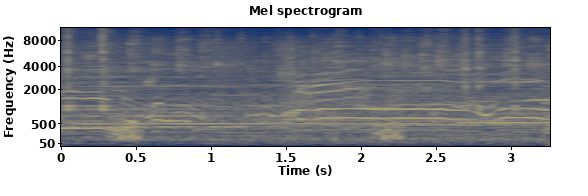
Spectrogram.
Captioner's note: man yelling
